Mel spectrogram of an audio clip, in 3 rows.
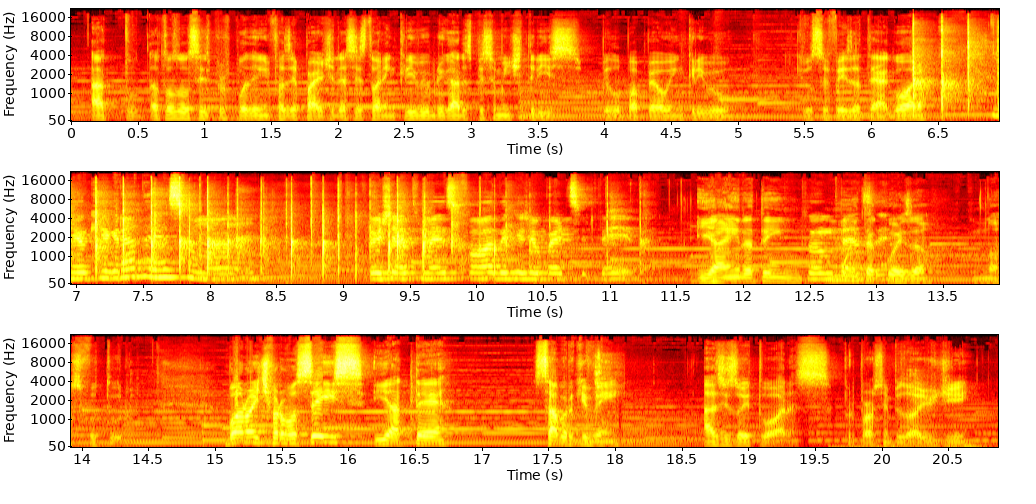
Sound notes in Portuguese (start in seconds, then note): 6.3 aplausos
